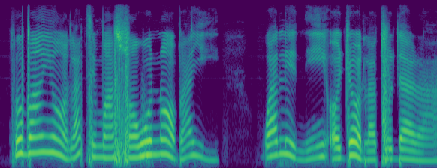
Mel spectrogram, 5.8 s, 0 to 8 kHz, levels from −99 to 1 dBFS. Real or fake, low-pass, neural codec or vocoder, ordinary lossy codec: real; 7.2 kHz; none; none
